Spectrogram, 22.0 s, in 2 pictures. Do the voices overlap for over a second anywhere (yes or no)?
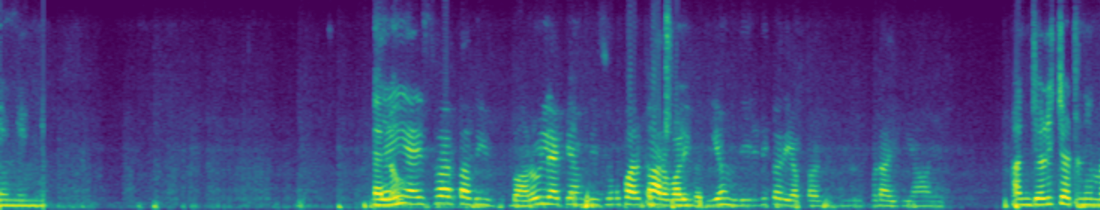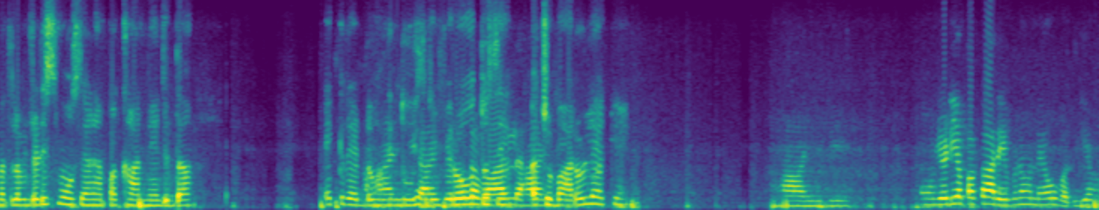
yes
